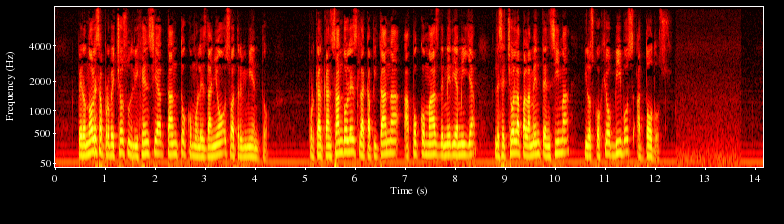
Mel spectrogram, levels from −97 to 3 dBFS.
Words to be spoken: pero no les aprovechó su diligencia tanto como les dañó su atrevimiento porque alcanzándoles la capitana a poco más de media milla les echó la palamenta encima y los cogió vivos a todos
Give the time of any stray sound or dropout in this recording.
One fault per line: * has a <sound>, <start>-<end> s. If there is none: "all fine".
all fine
